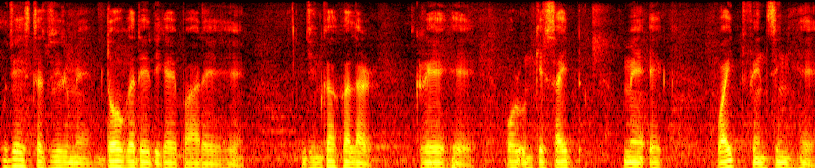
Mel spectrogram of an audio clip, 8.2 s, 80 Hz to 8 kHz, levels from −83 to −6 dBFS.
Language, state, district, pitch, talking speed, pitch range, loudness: Hindi, Arunachal Pradesh, Papum Pare, 90 Hz, 160 wpm, 85-95 Hz, -22 LUFS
